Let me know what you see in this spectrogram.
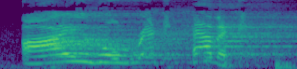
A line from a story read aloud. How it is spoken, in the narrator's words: shouted Hugh into the darkness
